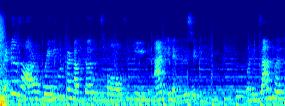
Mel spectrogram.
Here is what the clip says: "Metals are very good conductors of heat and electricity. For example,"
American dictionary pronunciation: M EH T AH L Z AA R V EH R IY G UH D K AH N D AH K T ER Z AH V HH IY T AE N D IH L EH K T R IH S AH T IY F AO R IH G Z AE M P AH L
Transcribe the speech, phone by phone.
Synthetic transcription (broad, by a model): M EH T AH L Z AA R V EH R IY G UH D K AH N D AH K T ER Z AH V HH IY T AE N D IH L EH K T R IH S AH T IY F AO R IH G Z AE M P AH L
